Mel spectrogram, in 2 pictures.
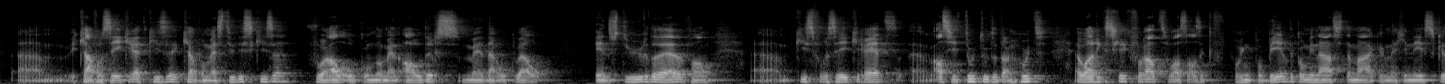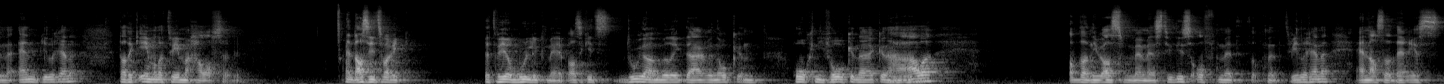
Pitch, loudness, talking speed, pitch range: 105 Hz, -27 LUFS, 225 wpm, 100-115 Hz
